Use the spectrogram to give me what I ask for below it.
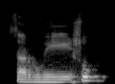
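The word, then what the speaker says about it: सर्वेषु: Bhuteshu, Sarveshu, Sa Rasva, Rve is Dirgha, Shu is Rasva, Sarveshu.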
